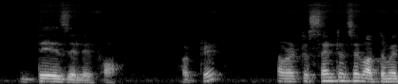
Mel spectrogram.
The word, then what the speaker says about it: des éléphants: So একই আবার একটু লিয়াজের ব্যাপার, pronunciation হবে এরকম des éléphants, des éléphants, des éléphants.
